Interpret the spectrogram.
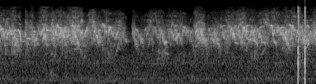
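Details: Dense high-pitched chirping of a sparrow flock at a bird table in January, with two sharp clicks near the end.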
